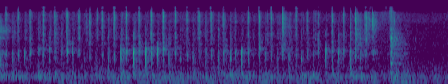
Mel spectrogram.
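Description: Faint, rapid tapping of a foam sponge wedge dabbed over and over on cardboard, working paint out to blend it, many light taps a second that stop shortly before the end.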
